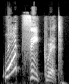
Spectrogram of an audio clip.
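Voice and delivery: high, drawn-out witch voice; questioning witch. A narrator's reading. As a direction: ask in a high, stretched voice. Trapped witch feigns ignorance.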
